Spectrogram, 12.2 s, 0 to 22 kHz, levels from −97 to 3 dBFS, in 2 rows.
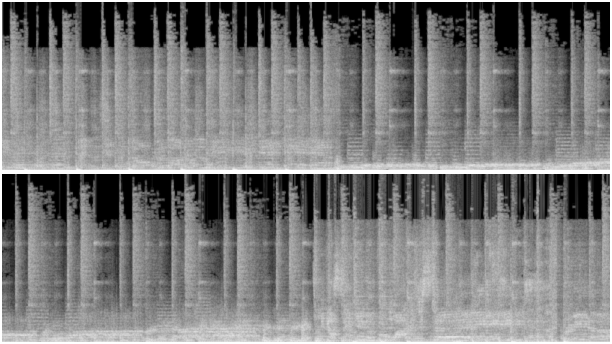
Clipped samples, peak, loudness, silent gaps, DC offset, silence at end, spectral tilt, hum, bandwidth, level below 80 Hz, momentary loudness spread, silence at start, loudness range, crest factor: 0.5%; 0 dBFS; -9 LUFS; none; under 0.1%; 0 s; -3.5 dB/octave; none; over 20 kHz; -14 dBFS; 5 LU; 0 s; 4 LU; 8 dB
